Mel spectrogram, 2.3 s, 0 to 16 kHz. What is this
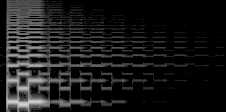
An interface sound meant to alert the user, made with LMMS' LB 302 synth. Enjoy!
